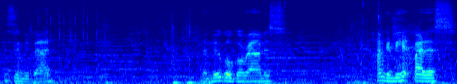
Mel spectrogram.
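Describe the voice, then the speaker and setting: A man's voice: mid-range voice, steady tone, moderate pace. Man casually commentating gameplay over music. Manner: informal, thinking aloud, hesitant. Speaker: gamer narrating own playthrough.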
